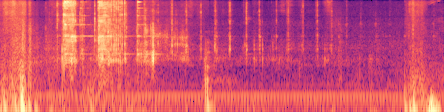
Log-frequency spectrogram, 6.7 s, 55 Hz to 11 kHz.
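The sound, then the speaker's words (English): A mechanical timer is wound by hand to 20 minutes: a burst of ratcheting clicks, then a steady run of quick, faint ticks with a low hum beneath, with no voices. “Let's wind up the timer.”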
